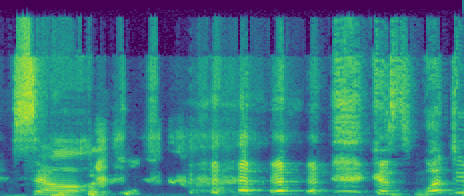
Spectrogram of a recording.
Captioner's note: laughter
